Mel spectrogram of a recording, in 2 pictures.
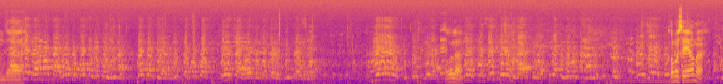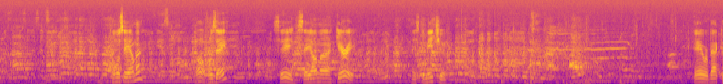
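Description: Men talk with each other nearby, outdoors.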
